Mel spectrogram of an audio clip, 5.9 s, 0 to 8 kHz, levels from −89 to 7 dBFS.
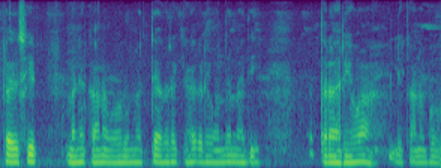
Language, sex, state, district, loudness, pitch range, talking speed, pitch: Kannada, male, Karnataka, Koppal, -20 LUFS, 110-120 Hz, 130 wpm, 115 Hz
